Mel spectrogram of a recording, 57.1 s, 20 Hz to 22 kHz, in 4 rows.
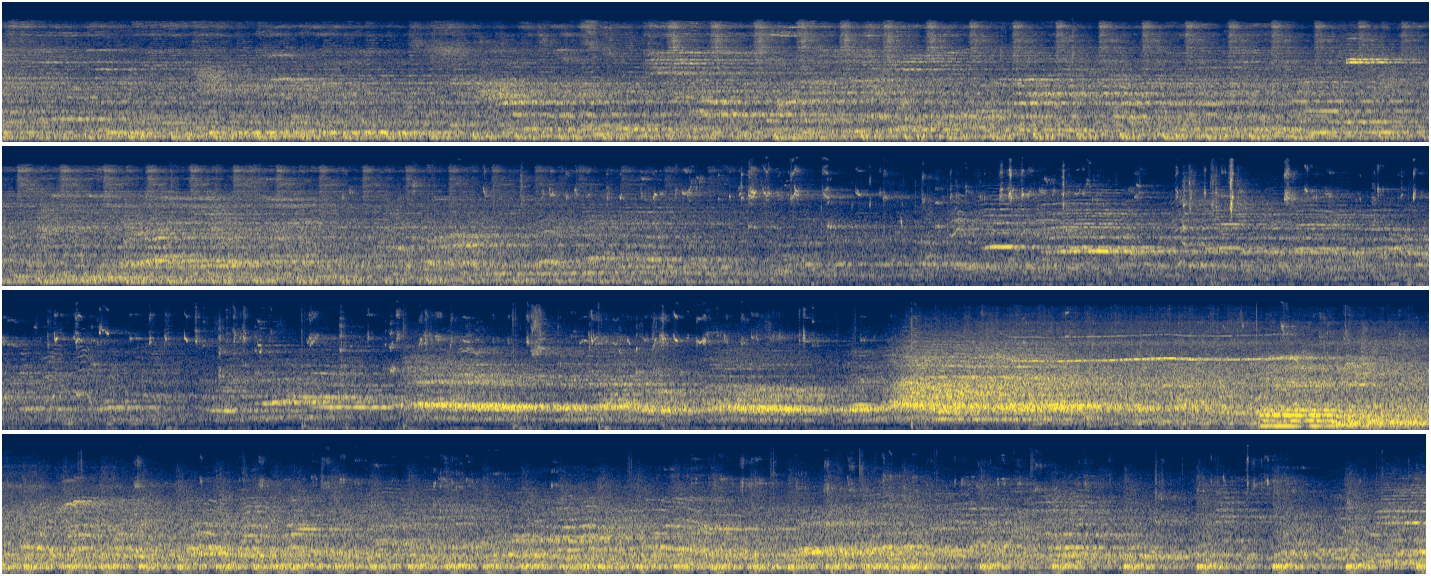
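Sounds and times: crowd voices: 0:00.0 - 0:57.0.

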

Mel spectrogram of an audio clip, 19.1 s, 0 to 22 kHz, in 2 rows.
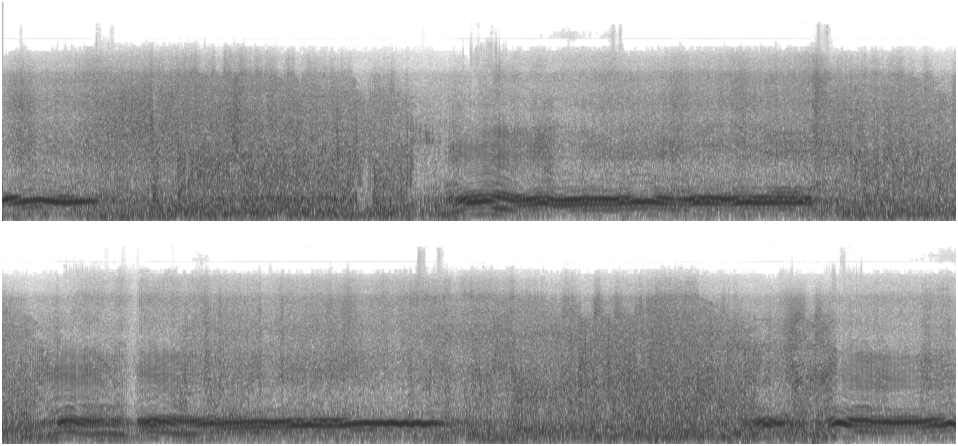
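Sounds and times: dirt bike engine revving: 0:00.0 - 0:19.0
wind rushing over microphone: 0:00.0 - 0:19.0.

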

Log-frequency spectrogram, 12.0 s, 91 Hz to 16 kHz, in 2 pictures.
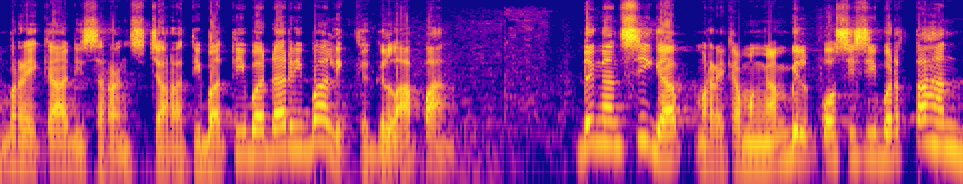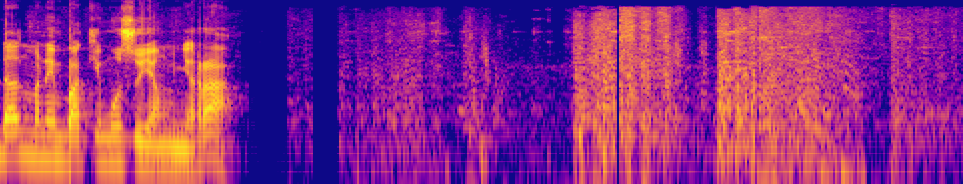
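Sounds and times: rapid gunfire cracks: 0:07.8 - 0:12.0
shattering impacts: 0:07.8 - 0:12.0.

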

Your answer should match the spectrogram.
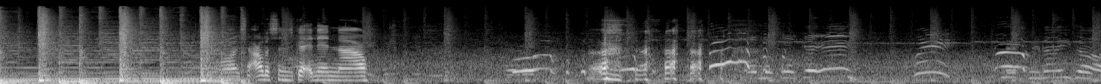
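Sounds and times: background music: 0:00.0 - 0:11.0
people laughing: 0:05.0 - 0:08.6.

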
